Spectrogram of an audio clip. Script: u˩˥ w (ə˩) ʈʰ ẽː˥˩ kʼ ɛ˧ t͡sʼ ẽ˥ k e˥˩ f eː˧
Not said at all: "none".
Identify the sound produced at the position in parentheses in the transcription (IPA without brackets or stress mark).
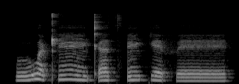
ə˩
